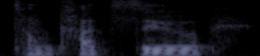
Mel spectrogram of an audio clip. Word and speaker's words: tonkatsu: But yeah, so oh, the other part I want to mention before I conclude about my trip there was you want to watch out the pronunciation of tonkatsu and what is it? Tonkotsu, which is a pork-based ramen broth.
